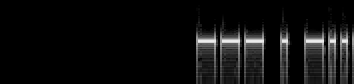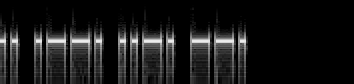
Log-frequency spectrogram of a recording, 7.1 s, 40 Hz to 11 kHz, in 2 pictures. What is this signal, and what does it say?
Morse code, heard as a keyed tone, about 20 wpm, 700 Hz. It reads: OE6PFG
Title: DXCC-100 Call Signs - 6 Characters - 20wpm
